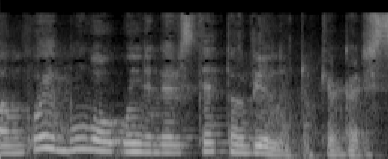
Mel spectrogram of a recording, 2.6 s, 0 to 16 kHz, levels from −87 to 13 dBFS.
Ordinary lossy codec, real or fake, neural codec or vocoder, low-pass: MP3, 48 kbps; fake; codec, 32 kHz, 1.9 kbps, SNAC; 14.4 kHz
